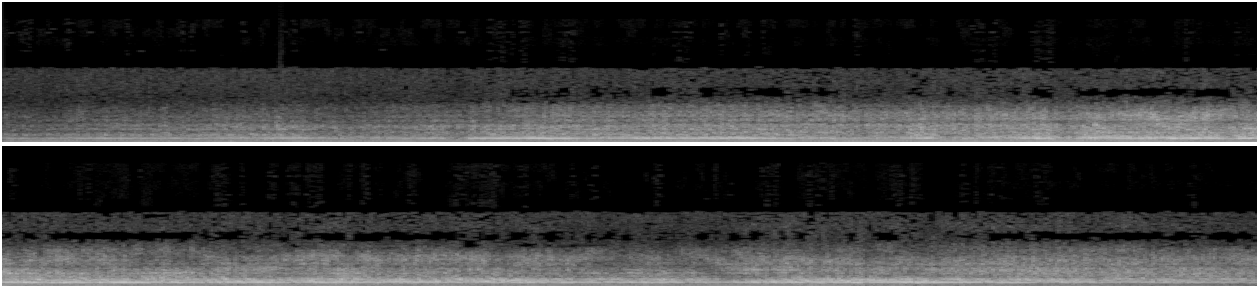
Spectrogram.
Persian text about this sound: قطاری با سرعت از کنار مسافرها عبور می کند و به آنها برف می پاشد.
